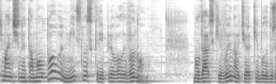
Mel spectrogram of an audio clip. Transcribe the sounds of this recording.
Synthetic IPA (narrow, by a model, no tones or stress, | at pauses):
t̪ʲmɛnʲt͡ʃɪnɪt̪ɐmɔlˠd̪ɔʋɪmʲit̪sʲnɔskɾʲiplʲʊʋɐlˠɪʋɪnɔmʊ | mɔlˠd̪ɑwsʲkʲiʋɪnɐwtʲiɾɔkɪbʊlˠɪd̪uʒ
